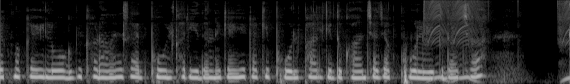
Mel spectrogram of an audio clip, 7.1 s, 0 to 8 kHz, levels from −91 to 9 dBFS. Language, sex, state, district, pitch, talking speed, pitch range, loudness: Garhwali, female, Uttarakhand, Tehri Garhwal, 250 Hz, 170 wpm, 240-260 Hz, -27 LUFS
